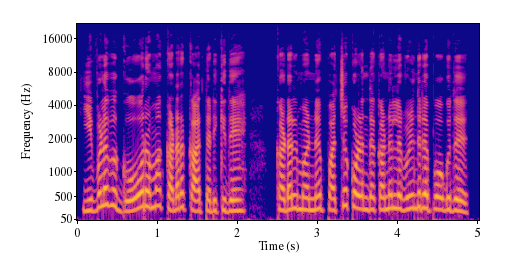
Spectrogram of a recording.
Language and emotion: Tamil, fearful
